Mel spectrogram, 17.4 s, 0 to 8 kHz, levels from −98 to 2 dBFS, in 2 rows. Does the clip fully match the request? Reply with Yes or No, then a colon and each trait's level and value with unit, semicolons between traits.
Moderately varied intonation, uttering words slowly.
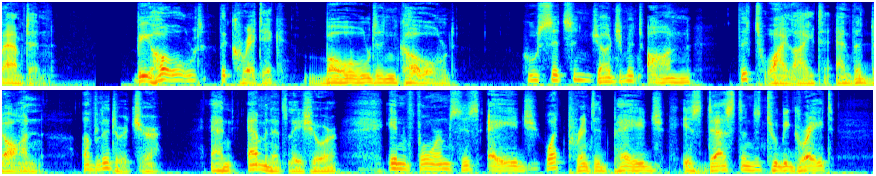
No: wide, 6.5 semitones; slow, 115 wpm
